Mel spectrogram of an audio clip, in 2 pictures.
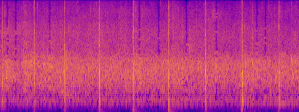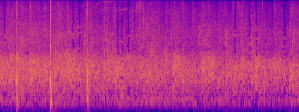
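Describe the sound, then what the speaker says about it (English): Applause from the audience at an OECD tax certainty event hosted by the Netherlands for the winners, a sustained wash of clapping with a few sharp, distinct claps standing out at the start before it settles and fades slightly. "let's have a round of applause for our big winners"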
